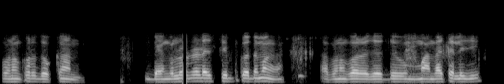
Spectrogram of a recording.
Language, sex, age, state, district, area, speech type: Odia, male, 30-45, Odisha, Sambalpur, rural, conversation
